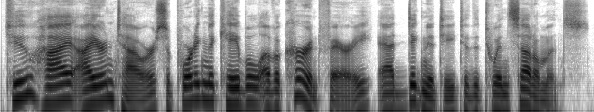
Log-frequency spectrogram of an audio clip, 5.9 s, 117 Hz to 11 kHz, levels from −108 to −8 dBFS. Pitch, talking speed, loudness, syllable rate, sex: 130 Hz, 170 wpm, -20 LUFS, 4.8 syllables/s, male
